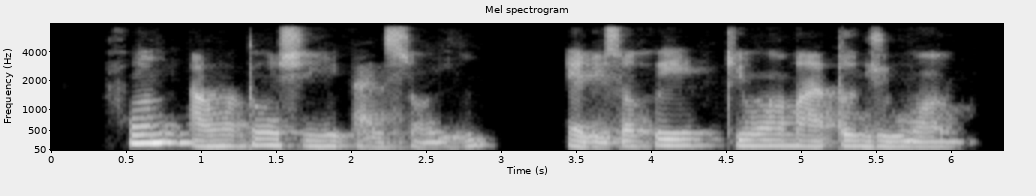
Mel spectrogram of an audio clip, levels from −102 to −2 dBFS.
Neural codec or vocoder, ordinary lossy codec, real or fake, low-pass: codec, 16 kHz, 2 kbps, FreqCodec, larger model; none; fake; 7.2 kHz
